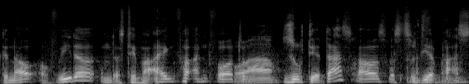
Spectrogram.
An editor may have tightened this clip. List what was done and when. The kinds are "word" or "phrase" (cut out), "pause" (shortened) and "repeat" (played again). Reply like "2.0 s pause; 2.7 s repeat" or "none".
none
